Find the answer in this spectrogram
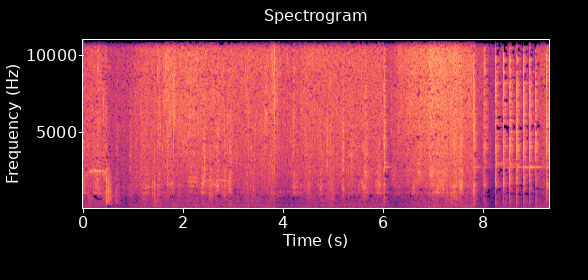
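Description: Flour and fried onions sizzling in hot oil and beef drippings in a stainless steel pot as they are stirred together, the start of a roux for pan gravy. A quick run of about ten sharp clicks comes near the end.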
